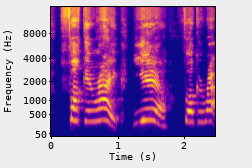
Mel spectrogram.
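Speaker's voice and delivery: high, mock-eager sarcastic cheer; sarcastic agreement. Coworker mocking the woman's advice, sarcastic high cheer. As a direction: egg her on with fake enthusiasm. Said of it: "he was being sarcastic".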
